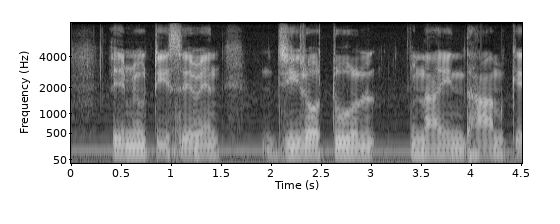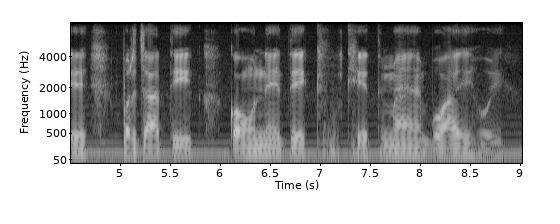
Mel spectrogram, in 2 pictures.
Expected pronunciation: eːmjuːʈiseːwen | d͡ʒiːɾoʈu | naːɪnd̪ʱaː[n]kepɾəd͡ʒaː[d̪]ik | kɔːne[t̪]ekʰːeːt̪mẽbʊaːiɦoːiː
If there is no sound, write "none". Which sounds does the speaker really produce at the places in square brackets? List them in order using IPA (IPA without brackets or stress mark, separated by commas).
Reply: m, t̪, d̪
